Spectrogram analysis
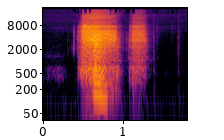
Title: sneezing variations + nose blowing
